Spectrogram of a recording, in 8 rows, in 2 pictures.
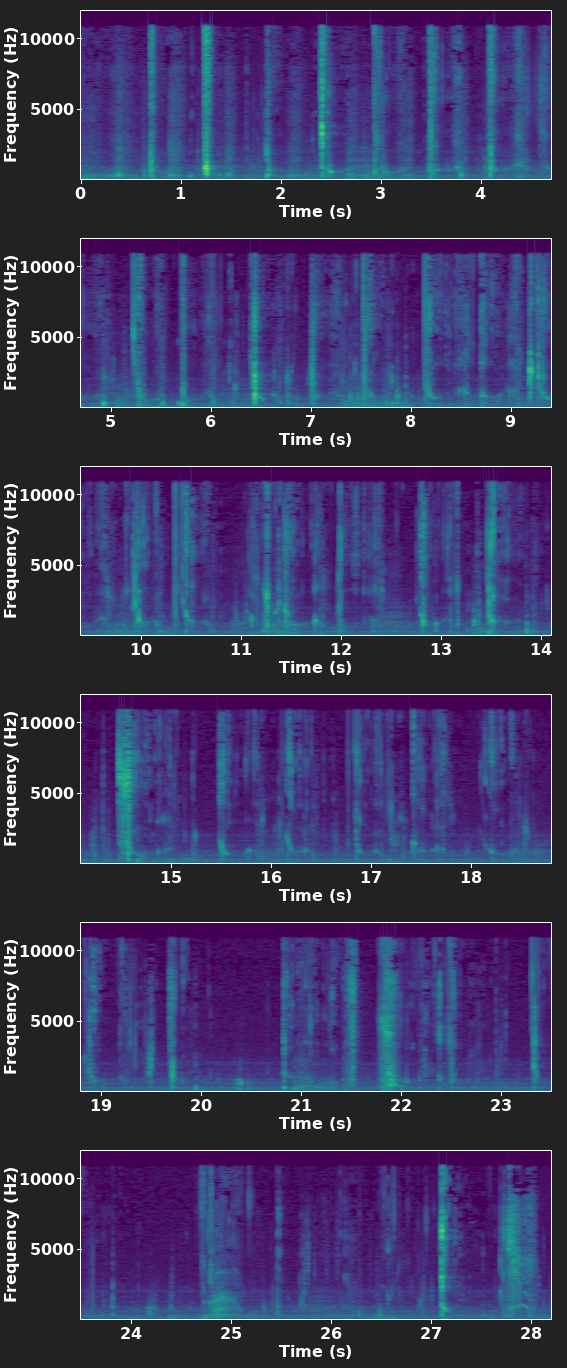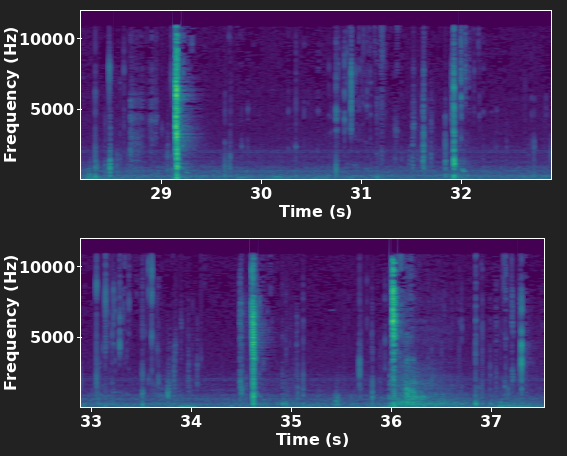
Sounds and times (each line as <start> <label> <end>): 0.0 Eating loudly with an open mouth 20.0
